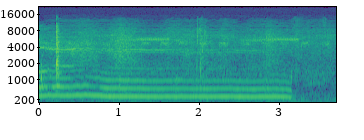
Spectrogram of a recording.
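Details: Stray cat grumbling while guarding its food: a loud, even, tonal moan held for about three seconds, gently sinking in pitch before stopping abruptly, over low background noise.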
